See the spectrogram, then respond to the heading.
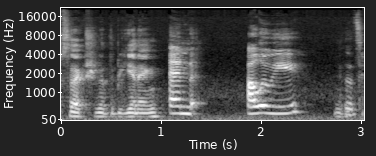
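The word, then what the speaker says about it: Auli'i: And Alui, that's how you say her name? Yes. Ali'i.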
